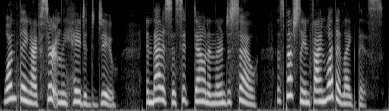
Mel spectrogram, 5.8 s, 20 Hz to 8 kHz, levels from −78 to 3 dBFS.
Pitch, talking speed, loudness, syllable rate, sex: 270 Hz, 235 wpm, -18 LUFS, 6.4 syllables/s, female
